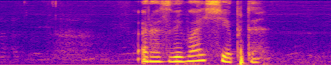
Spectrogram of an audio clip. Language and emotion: Russian, neutral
